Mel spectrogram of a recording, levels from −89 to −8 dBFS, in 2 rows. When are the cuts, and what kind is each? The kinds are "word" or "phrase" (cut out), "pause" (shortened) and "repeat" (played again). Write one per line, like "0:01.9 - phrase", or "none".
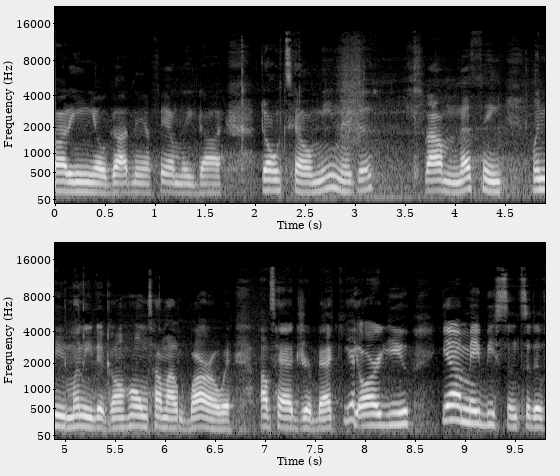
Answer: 0:03.7 - word
0:05.0 - word
0:05.8 - word
0:06.1 - word
0:07.0 - word
0:07.9 - word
